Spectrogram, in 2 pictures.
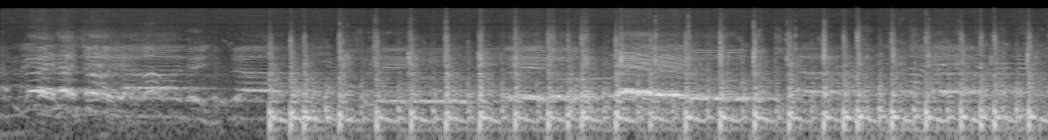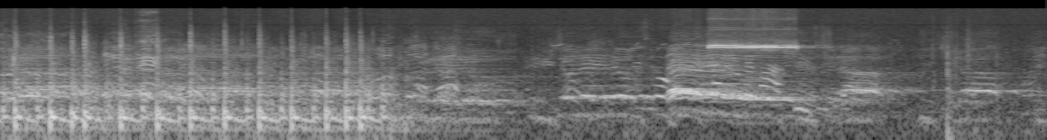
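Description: Football supporters chanting in unison to a steadily beaten drum. The chant starts about three seconds in and breaks off about three-quarters of the way through. Afterwards there are scattered shouts and a short whistle blast.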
